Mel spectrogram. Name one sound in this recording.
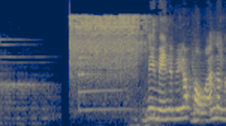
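Water runs from a tap onto hands.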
